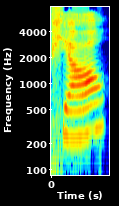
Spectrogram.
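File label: "piao", Mandarin Chinese, second tone; pinyin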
